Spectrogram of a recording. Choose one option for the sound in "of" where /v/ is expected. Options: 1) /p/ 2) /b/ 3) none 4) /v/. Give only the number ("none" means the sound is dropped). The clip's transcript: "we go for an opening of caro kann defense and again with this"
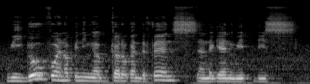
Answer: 2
